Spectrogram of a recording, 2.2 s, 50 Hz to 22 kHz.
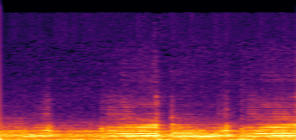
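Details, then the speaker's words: Early-2000s Sony Vaio desktop booting from a boot disk in the legacy floppy drive: short, buzzy stepper chirps in quick bursts, clean with no grinding. The floppy drive is seeking normally. "Drive sounds pretty good."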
